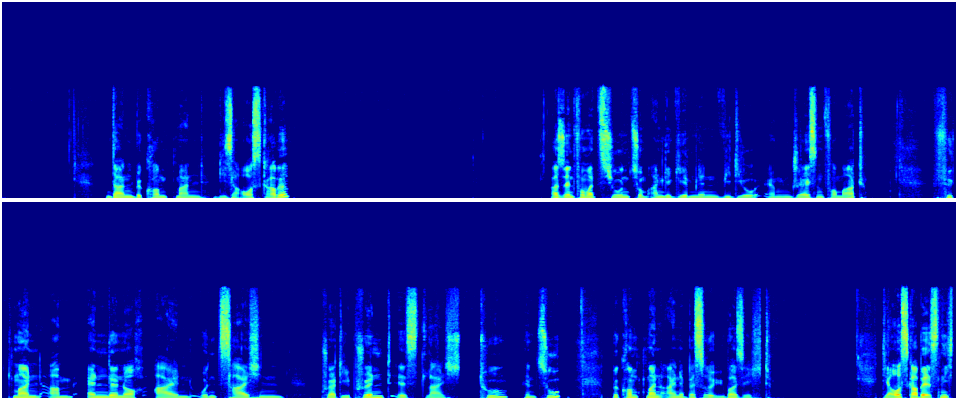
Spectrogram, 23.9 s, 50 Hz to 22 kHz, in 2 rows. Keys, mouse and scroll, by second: 11.0 click, 12.8 shift+6, 15.3 Return.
